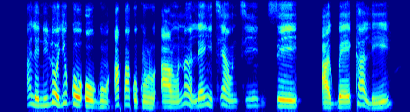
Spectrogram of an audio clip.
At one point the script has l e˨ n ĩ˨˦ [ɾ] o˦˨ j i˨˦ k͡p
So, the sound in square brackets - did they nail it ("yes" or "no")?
no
